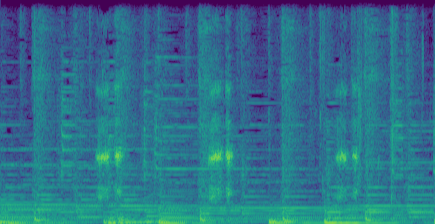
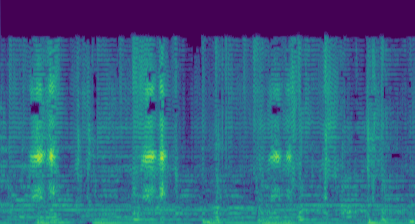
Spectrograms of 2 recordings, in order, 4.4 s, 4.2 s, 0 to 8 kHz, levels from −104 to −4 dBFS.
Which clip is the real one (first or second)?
first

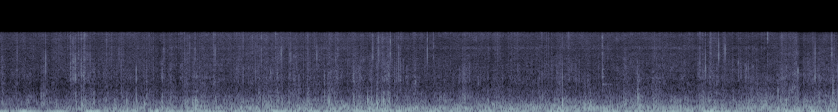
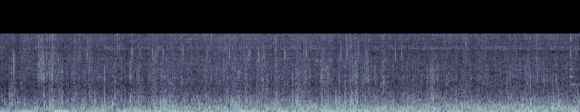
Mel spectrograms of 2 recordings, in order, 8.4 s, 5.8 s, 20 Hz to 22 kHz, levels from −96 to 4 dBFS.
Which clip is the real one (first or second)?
second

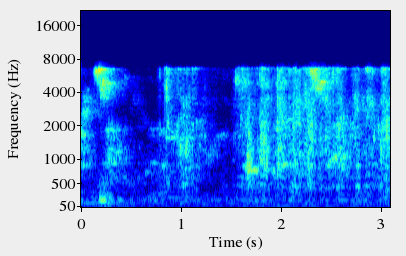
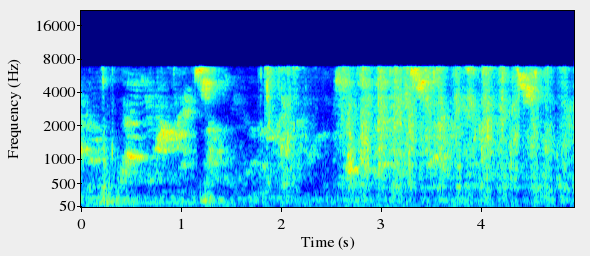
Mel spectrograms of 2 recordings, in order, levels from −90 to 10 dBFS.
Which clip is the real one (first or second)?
first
